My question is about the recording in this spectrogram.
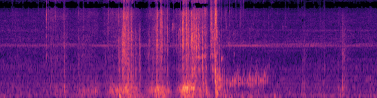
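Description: A small die-cast toy car pushed and scraped across paper, then dropped into a plastic tub of water. There are a few clicks, then a run of loud scraping and splashing noise in the middle, and a short bubbling gurgle after it.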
